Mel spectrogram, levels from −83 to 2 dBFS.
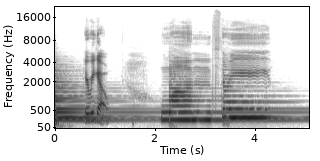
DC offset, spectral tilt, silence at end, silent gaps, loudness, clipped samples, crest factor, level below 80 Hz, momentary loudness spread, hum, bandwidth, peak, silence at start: under 0.1%; -5.5 dB/octave; 0 s; none; -16 LUFS; under 0.1%; 16 dB; -62 dBFS; 20 LU; none; 12.5 kHz; 0 dBFS; 0 s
